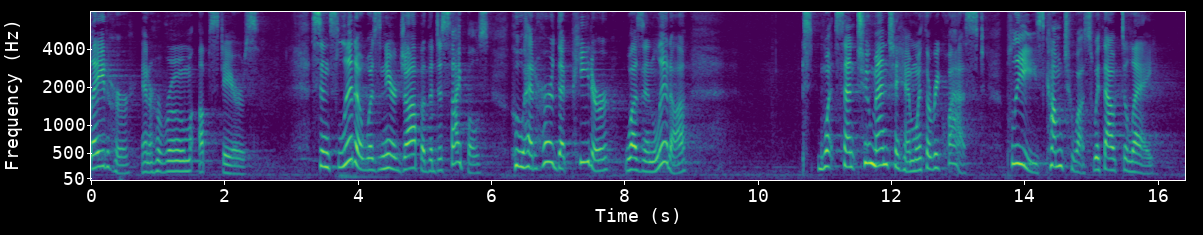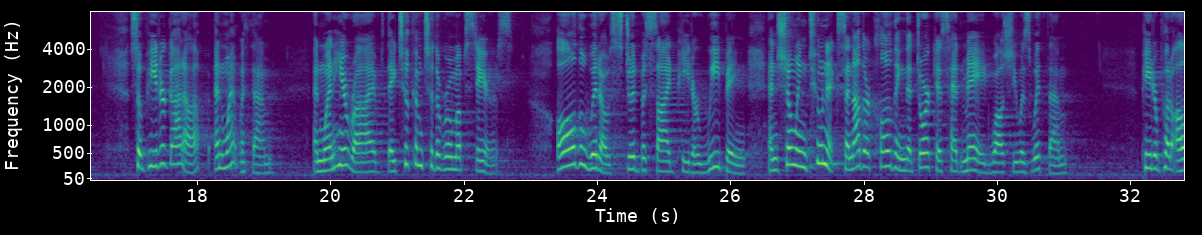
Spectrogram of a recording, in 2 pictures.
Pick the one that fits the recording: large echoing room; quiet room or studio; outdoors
large echoing room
